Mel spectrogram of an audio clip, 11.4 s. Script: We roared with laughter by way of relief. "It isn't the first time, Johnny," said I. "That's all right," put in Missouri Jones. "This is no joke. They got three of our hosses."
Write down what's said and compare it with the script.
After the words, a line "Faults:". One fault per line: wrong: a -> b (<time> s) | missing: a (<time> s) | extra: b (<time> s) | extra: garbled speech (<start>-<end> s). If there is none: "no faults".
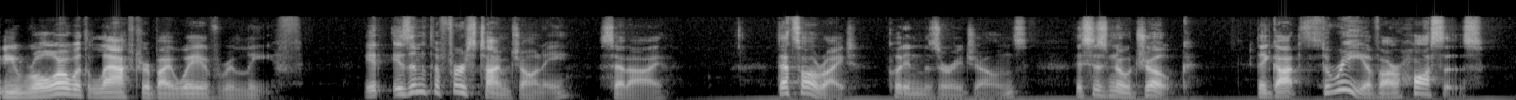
We roar with laughter by way of relief. "It isn't the first time, Johnny," said I. "That's all right," put in Missouri Jones. "This is no joke. They got three of our hosses."
Faults:
wrong: roared -> roar (0.1 s)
